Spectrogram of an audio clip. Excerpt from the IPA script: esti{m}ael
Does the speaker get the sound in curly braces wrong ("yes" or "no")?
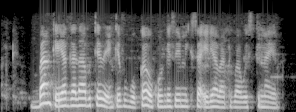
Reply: yes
